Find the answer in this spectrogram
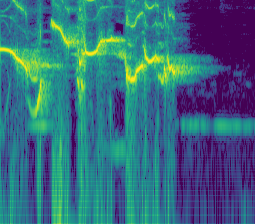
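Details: Oriental magpie-robin (kacer) calling its companion: one brief, loud phrase of swooping whistled notes and rasps lasting just over a second, followed by a faint steady tone.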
